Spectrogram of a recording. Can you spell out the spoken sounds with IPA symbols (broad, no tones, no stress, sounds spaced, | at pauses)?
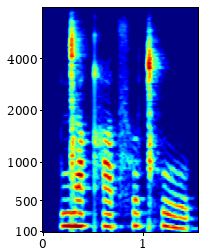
ŋ͡ǀ ə qʰ ɔ t͡sʰ ʊ ǀʰ u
